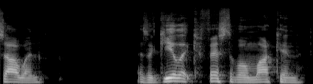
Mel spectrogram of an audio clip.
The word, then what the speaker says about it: Samhain: look at Halloween or soin because it came from this Celtic Festival sulwon pronounced saman as a Gillick festival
